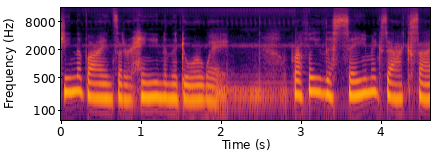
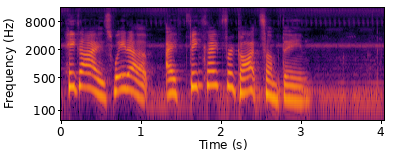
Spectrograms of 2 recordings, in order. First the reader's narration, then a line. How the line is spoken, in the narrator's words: yell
